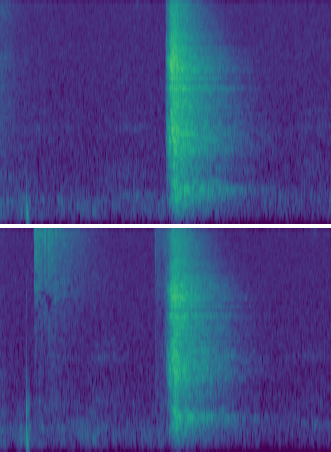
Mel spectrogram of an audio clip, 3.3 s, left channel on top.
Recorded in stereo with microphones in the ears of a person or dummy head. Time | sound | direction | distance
1.7 | tape being pulled | 25° left (ahead or behind) | 1.9 m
